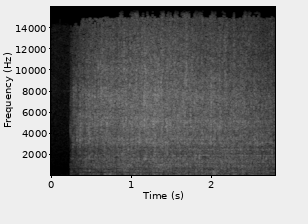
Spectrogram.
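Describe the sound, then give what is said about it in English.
Water suddenly starts gushing and splashing into a yellow plastic container being filled with clean water at a village water tap, a steady rushing pour that continues without a break. No voices are heard. “Water splashes into the yellow plastic container.”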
